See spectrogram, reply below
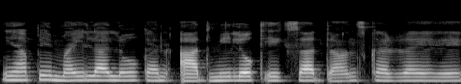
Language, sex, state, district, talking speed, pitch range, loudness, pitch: Hindi, female, Goa, North and South Goa, 170 wpm, 175-190 Hz, -18 LUFS, 180 Hz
